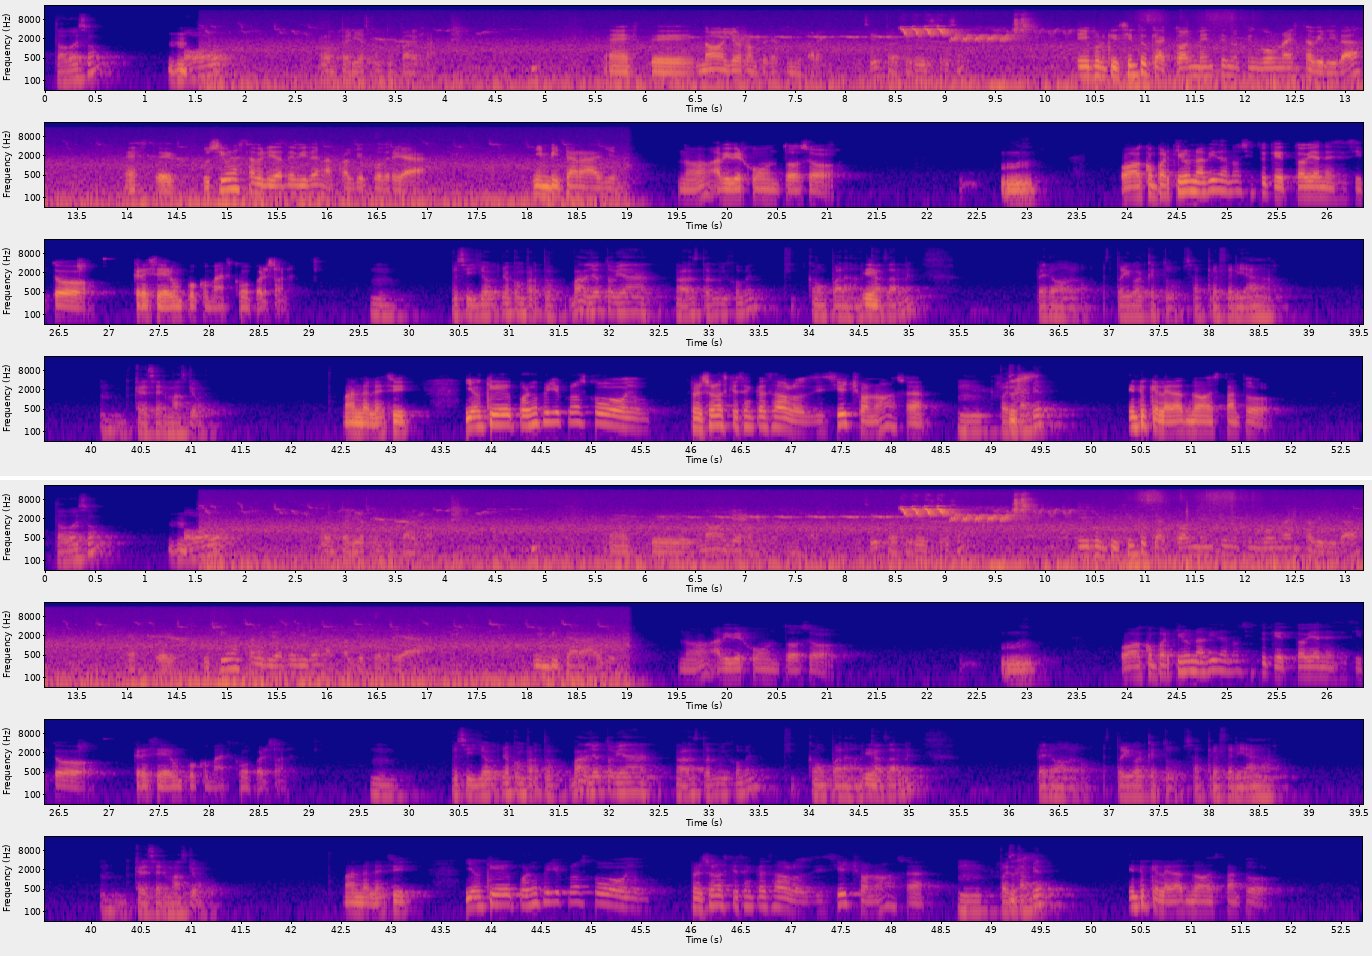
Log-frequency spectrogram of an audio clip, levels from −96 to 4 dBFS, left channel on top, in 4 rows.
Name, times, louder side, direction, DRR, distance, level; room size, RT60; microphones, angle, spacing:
voice 1, 0.1-0.6 1.4-1.9 2.7-3.9 8.2-9.2 29.6-29.9 30.4-33.5 34.0-35.4 36.3-36.8 37.1-38.7 40.1-41.1 48.7-49.6, left 1 dB, 15° left, 1.1 m, -43 dB
sound 1, 1.5-19.1, right 4 dB, 20° right, 0.5 m, -38 dB
voice 2, 5.6-7.8 10.3-13.2 14.0-17.0 18.1-19.0 19.5-21.1 22.7-23.1 23.9-26.9 27.3-28.8 34.5-34.7 42.5-43.2 43.5-45.6 46.0-48.3 49.2-49.4 50.4-51.8, left 8 dB, 90° left, 0.3 m, -36 dB
15.5 x 5.8 x 3.7 m
head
